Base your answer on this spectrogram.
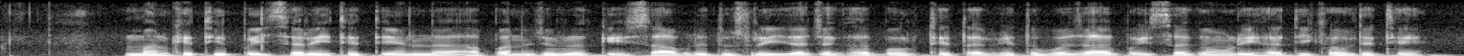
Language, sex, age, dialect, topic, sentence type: Chhattisgarhi, male, 18-24, Western/Budati/Khatahi, banking, statement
